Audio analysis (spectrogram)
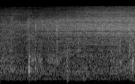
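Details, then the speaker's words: Ford 6.0 Powerstroke, driver's valve cover off, air leak test of the high-pressure oil system: steady high-pitched hiss, with gurgling near an injector, from a leak suspected near the injector/standpipe area. "we got the driver's valve cover off and you can definitely hear a leak on this side"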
